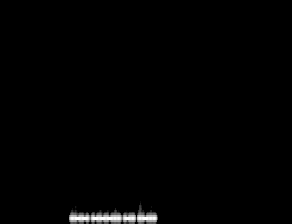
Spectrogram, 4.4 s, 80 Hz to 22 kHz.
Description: Morse code, heard as a keyed tone, about 42 wpm, 700 Hz. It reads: W8NL
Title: USA Call Signs - 4 Characters - Repeated 3x - 45wpm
